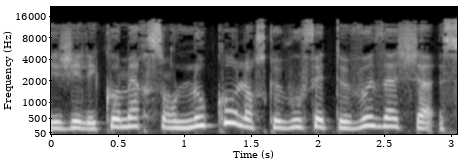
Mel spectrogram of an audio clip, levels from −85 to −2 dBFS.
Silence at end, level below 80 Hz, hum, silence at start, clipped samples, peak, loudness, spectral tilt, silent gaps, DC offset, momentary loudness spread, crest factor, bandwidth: 0 s; -54 dBFS; none; 0 s; under 0.1%; -2 dBFS; -15 LUFS; -4 dB/octave; none; under 0.1%; 3 LU; 14 dB; 15 kHz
